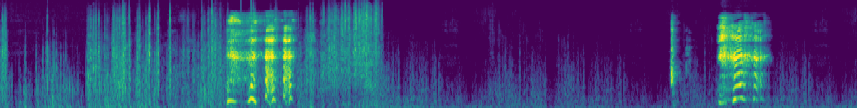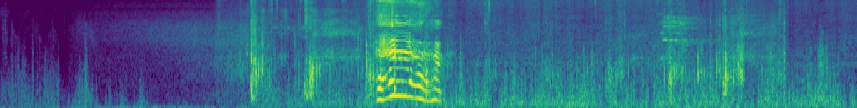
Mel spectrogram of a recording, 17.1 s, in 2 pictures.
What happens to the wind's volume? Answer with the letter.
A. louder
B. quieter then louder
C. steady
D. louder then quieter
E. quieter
B.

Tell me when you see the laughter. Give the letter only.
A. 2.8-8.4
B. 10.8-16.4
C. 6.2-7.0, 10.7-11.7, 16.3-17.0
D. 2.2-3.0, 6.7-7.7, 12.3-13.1
D.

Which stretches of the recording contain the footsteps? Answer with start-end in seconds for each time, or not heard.
10.8-16.4.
